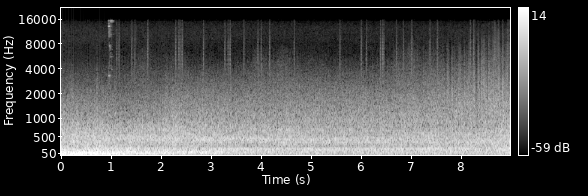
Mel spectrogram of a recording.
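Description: Soft clicks tick as items are moved.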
